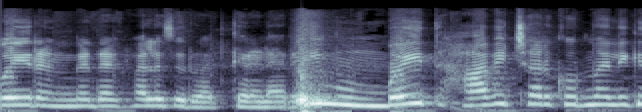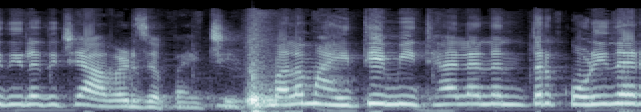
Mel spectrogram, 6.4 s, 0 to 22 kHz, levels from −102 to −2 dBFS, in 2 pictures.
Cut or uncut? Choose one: cut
